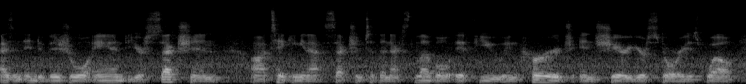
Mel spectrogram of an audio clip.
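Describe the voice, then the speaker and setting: An American accent at a moderate pace, with audible room echo and noticeable background noise. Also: man. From New Hampshire, US New England. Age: 30s. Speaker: vlogger. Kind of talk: personal storytelling monologue. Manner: casual with many fillers.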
